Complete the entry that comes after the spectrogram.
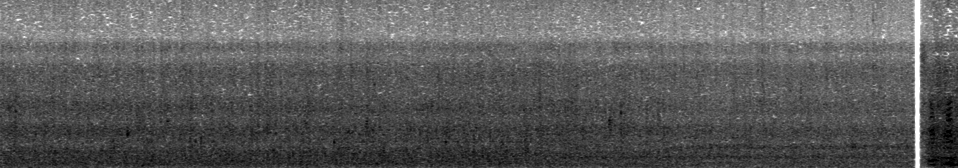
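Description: Heavy rain pours down steadily around a village home, a dense, even hiss that holds at the same level for the whole stretch before a brief cut near the end.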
